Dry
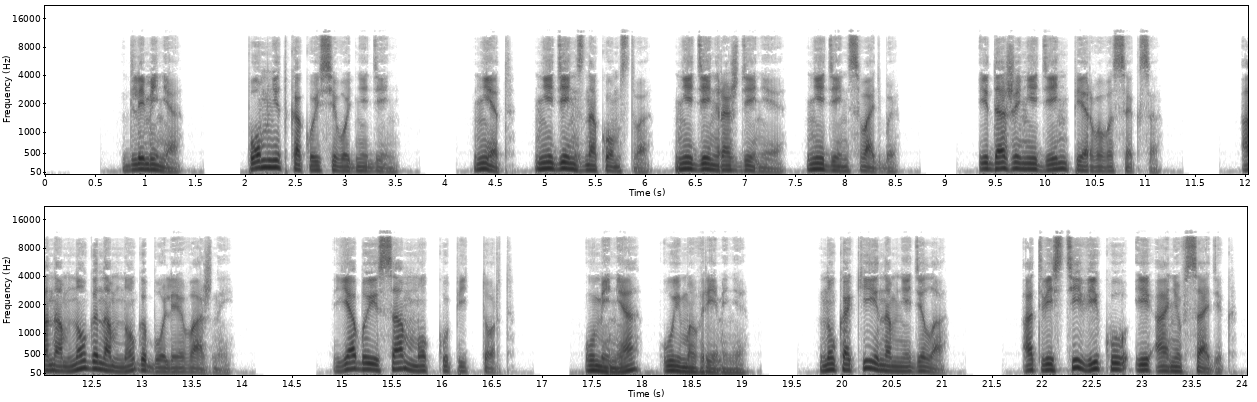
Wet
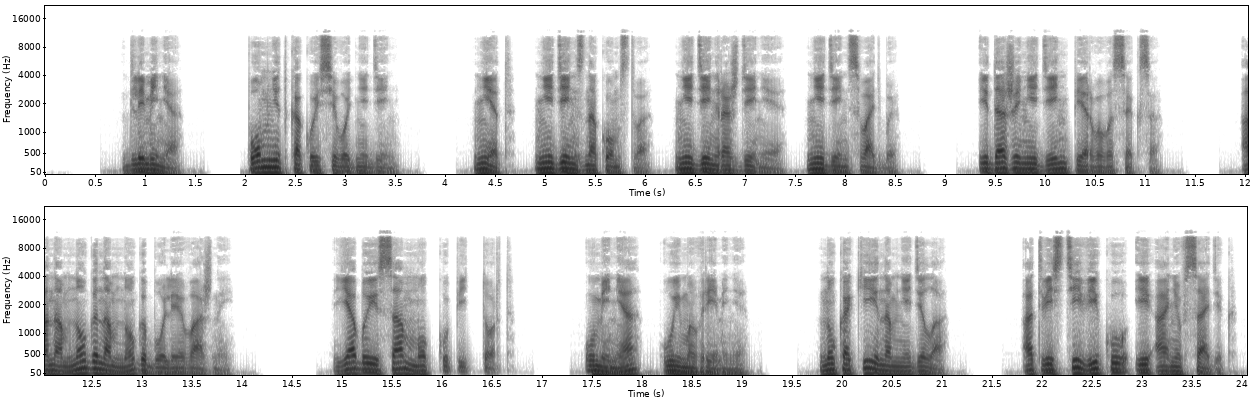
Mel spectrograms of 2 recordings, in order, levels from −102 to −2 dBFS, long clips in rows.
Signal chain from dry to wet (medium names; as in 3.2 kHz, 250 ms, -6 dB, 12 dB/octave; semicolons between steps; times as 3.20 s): octave divider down 2 oct, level -2 dB; 15.89–17.51 s: high-pass 110 Hz 12 dB/octave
